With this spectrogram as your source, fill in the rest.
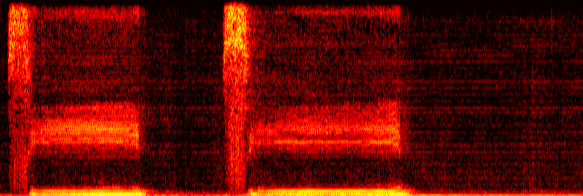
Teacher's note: سین کی ادائیگی میں زبان کی نوک کو سامنے والے نیچے کے 2 دانتوں کے کناروں سے مضبوطی سے لگا کر باریک اور سیٹی جیسی آواز میں پڑھیں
